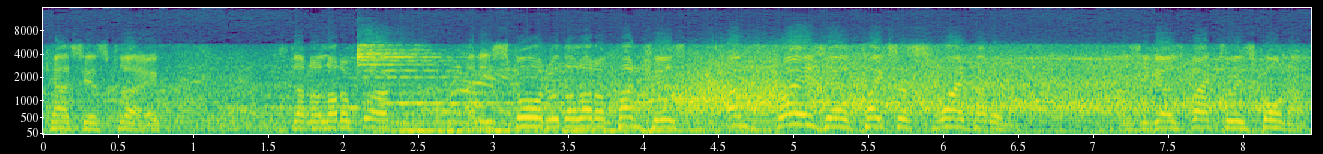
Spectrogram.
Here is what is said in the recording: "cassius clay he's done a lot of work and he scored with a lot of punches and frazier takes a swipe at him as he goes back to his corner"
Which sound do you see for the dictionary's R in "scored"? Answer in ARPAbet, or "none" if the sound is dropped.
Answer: R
